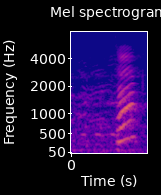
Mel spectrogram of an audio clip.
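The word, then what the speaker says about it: takk: Tak, tak, tak, tak, tak.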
